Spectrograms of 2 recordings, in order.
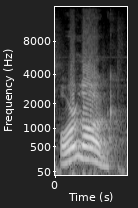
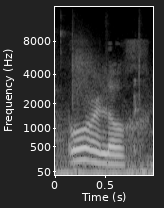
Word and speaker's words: oorlog: Okay, let's see how we pronounce it. War. Nope, that's English. Oorlog. Oorlog.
